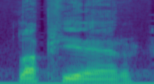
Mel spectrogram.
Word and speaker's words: LaPierre: You got to say his name like that, right? LaPierre.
